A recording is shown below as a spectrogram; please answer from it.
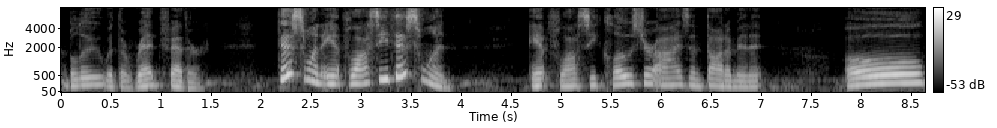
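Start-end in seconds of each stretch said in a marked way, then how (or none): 2.1-3.9 put-on higher, eager little girl; lightly voiced eager child. A narrator's reading. Child pleading for hat. 7.8-8.6 loud delighted oh; a delighted exclamation. A narrator's reading. Aunt exclaims remembering.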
